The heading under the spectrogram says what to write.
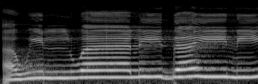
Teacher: Ya Sukun didahului baris fathah maka dibacanya lembut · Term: huruf Lin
